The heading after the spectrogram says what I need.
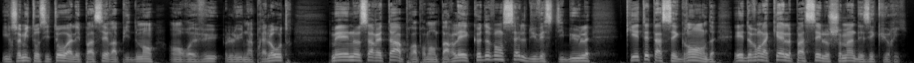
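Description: A man reading an audiobook narration in an even, composed storytelling manner. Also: on the low side, moderate pace.

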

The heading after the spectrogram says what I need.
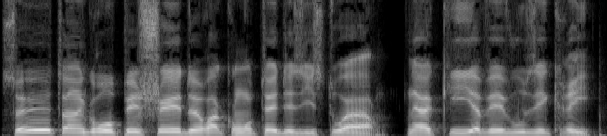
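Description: A man's voice: mid-range voice, animated, a little slow, smooth, no room sound, natural voice. A man playing an ironic, probing detective in an audio drama reading. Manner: dry, mocking, probing. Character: sharp, ironic male detective, middle-aged.

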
